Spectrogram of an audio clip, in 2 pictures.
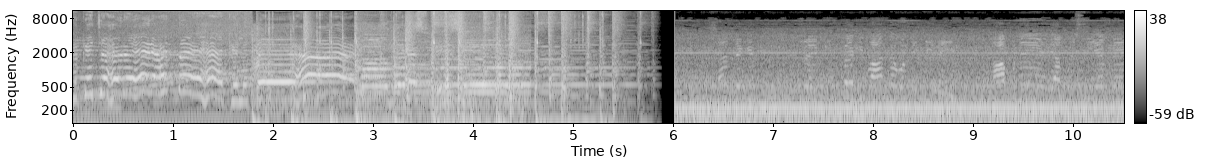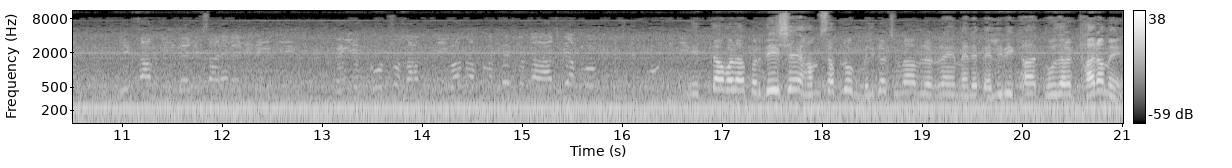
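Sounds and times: small aircraft cabin drone: 0:06.0 - 0:21.0.

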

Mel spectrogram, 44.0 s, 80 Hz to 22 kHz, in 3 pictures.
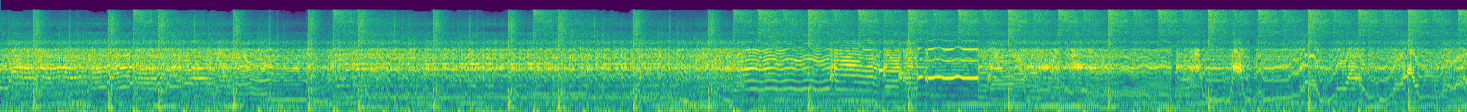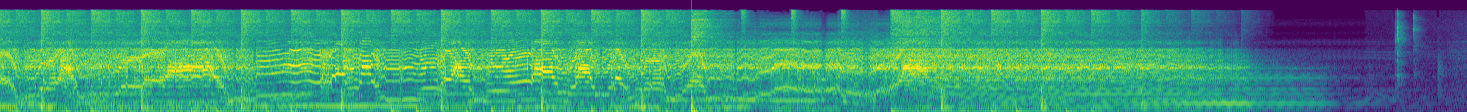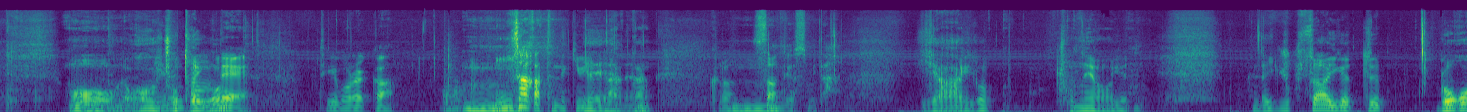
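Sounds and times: electric guitar lead with bends: 0:00.0 - 0:28.3.

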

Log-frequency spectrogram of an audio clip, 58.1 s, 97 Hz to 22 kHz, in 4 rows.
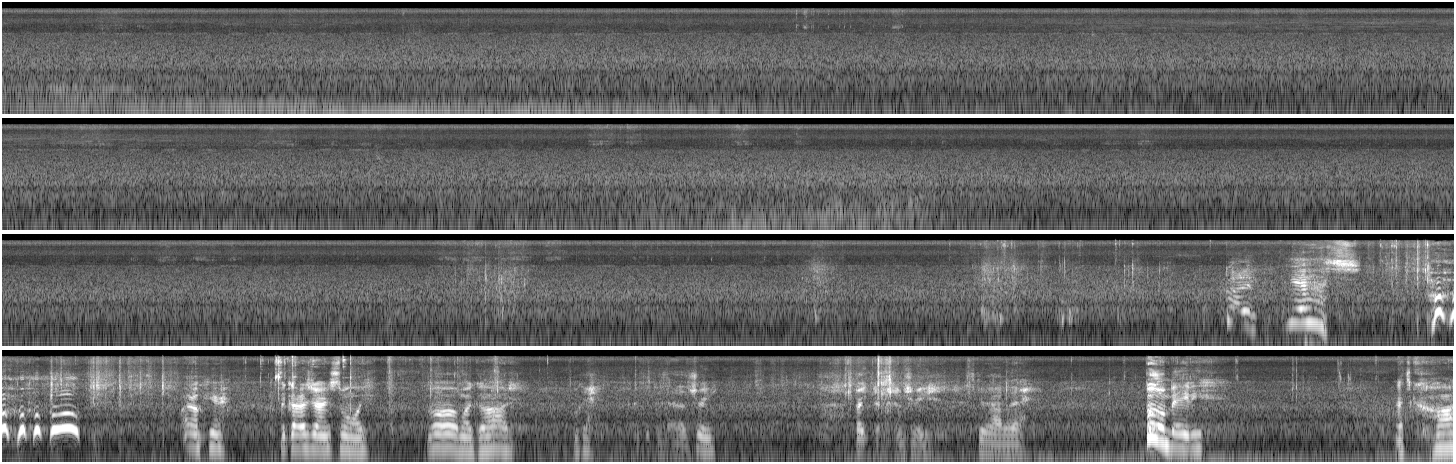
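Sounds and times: river water flowing: 0:00.0 - 0:58.0.

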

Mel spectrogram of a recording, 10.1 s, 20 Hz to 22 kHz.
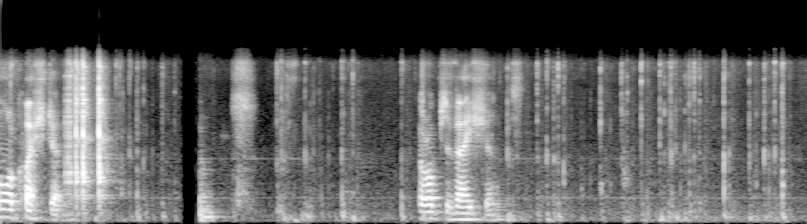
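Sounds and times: typing on laptop keyboard: 0:00.8 - 0:02.3, 0:03.4 - 0:05.4, 0:06.3 - 0:10.0.

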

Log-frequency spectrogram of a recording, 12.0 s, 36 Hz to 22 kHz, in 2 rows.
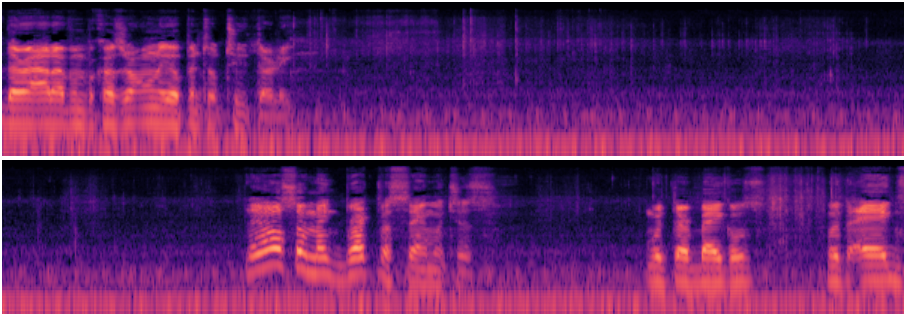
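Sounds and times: vehicle low rumble: 0:00.0 - 0:12.0.

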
